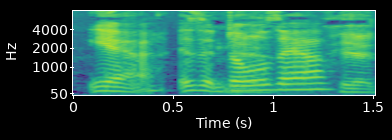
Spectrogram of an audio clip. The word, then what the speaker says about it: Dolezal: this lady's name was it Rachel hold on dozer yeah is it doles out yeah Dolezal okay you heard about her yes yes um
